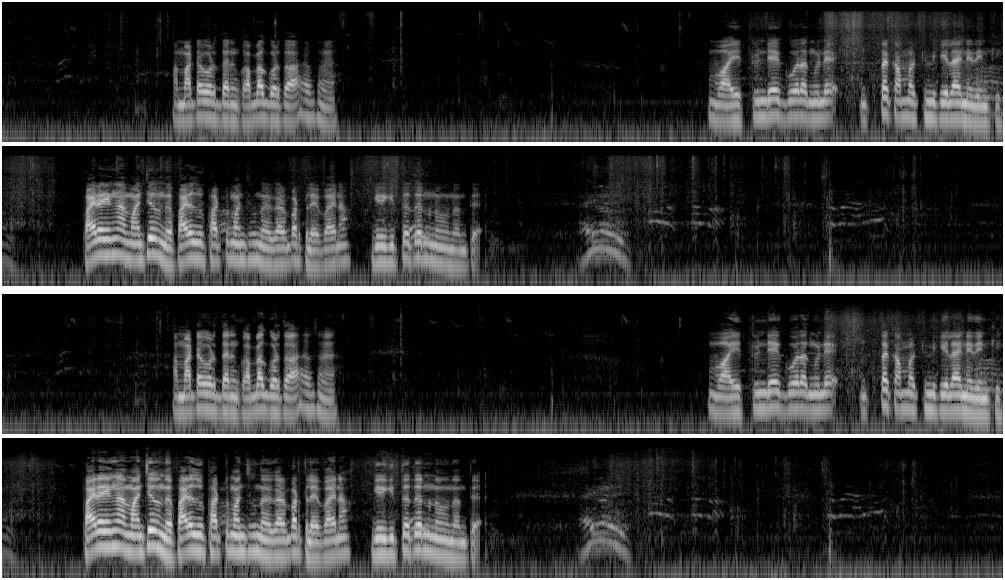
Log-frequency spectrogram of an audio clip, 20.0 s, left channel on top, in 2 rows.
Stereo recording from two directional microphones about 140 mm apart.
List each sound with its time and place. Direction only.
1.7 s a man's voice: 45° right (ahead or behind)
7.0 s speech: 5° right (ahead or behind)
9.8 s speech: 5° left (ahead or behind)
10.8 s a man's voice: 90° right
